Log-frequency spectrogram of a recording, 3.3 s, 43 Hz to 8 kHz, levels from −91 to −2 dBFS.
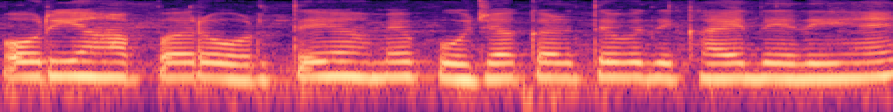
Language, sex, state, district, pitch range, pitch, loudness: Hindi, female, Uttar Pradesh, Muzaffarnagar, 210-220 Hz, 215 Hz, -14 LUFS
